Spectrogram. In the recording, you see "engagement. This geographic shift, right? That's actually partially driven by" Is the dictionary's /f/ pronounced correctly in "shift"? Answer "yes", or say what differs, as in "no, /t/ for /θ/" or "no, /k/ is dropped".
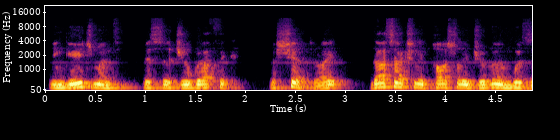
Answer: no, /f/ is dropped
